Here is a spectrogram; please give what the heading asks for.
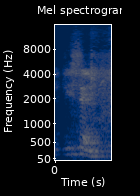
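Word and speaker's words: listen: आ जाए ठीक है तो इसमें टी का उच्चारण नहीं होगा टी इसमें टी क्या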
